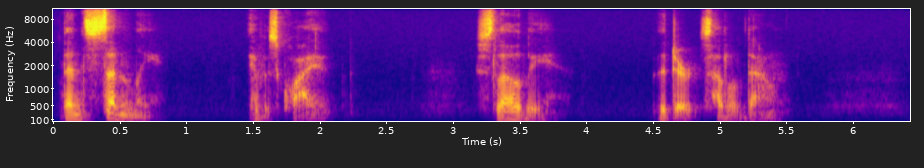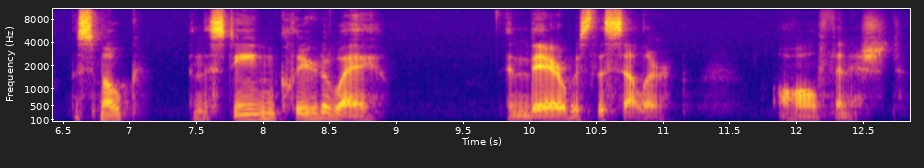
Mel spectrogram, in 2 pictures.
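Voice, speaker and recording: A narrator reading a children's storybook aloud with dramatic, expressive emphasis. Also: medium pitch, gravelly. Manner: dramatic, with sound words and slowed emphasis.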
